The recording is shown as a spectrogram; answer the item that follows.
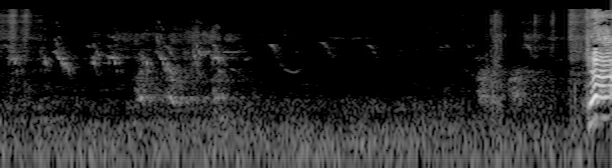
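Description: Small birds chirping faintly in the background. Near the end comes a brief, loud cry with a rising pitch.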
